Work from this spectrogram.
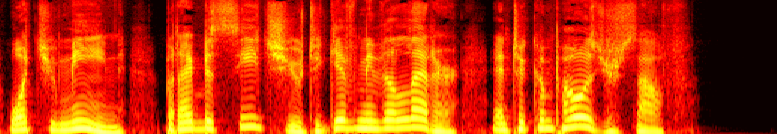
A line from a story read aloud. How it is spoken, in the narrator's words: cried I, half frightened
